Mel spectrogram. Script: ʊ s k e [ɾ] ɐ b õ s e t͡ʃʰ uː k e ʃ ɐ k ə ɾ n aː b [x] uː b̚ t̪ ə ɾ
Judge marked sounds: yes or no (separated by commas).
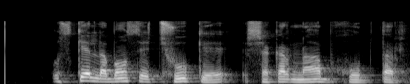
no, yes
